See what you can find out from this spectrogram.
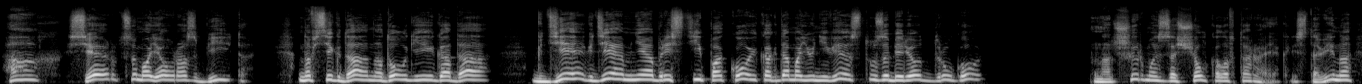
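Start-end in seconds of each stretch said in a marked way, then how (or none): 0.0-9.8 high, slow tragic wail; tragic lament. A narrator's reading. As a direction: wail over a broken heart. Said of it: "трагически".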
